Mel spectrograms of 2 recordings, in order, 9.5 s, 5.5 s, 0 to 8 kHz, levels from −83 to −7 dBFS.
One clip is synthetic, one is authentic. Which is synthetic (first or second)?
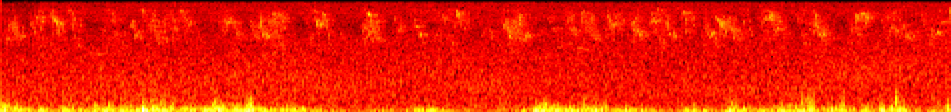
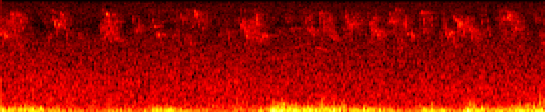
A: first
